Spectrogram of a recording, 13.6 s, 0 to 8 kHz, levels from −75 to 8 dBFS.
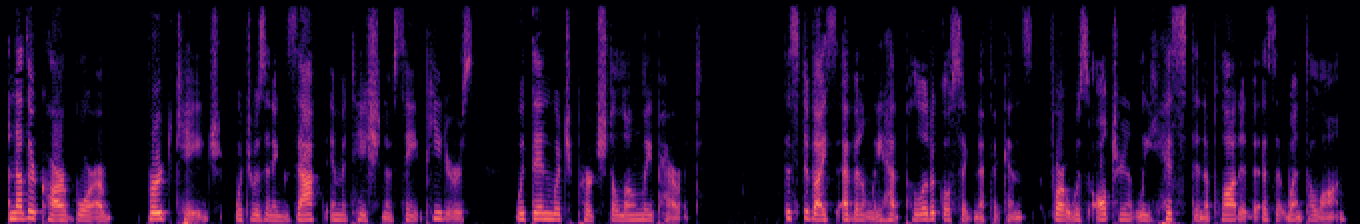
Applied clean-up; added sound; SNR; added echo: none; none; none; none.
